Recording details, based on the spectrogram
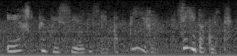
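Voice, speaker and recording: An actress playing a young, cautious, questioning fugitive spy in a 1960s radio play. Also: female voice, high-pitched, big pitch swings, moderate pace. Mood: insistent. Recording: noisy 1960s radio drama recording.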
